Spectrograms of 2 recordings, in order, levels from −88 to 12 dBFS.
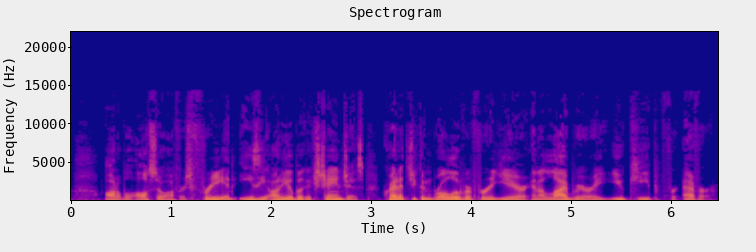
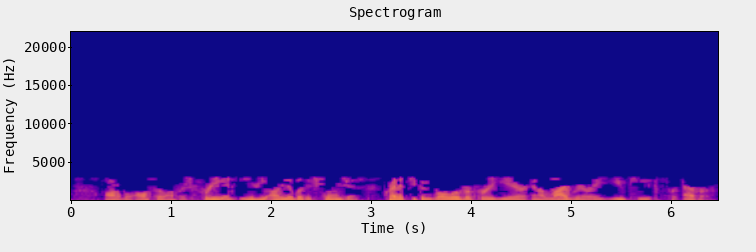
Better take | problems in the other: first | garbled, watery; badly; nothing above 3 kHz

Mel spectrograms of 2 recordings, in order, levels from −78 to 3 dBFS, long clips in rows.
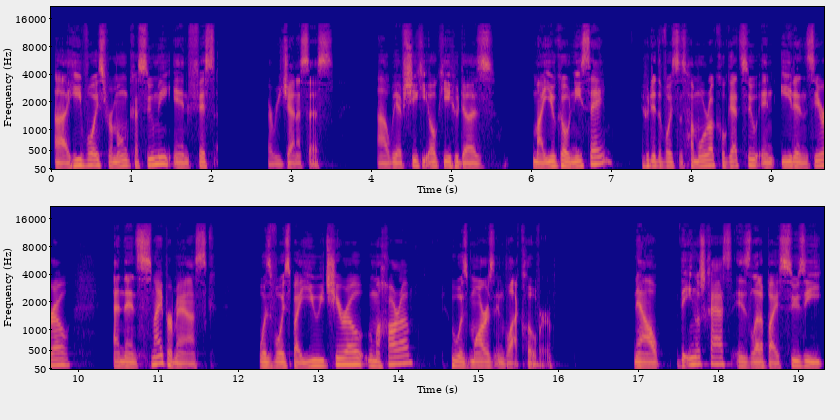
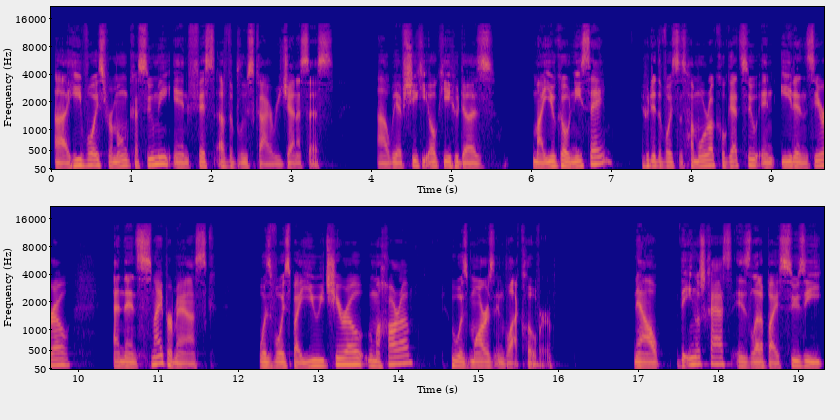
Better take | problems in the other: second | audio cutting out; at 2 s for 0.5 s

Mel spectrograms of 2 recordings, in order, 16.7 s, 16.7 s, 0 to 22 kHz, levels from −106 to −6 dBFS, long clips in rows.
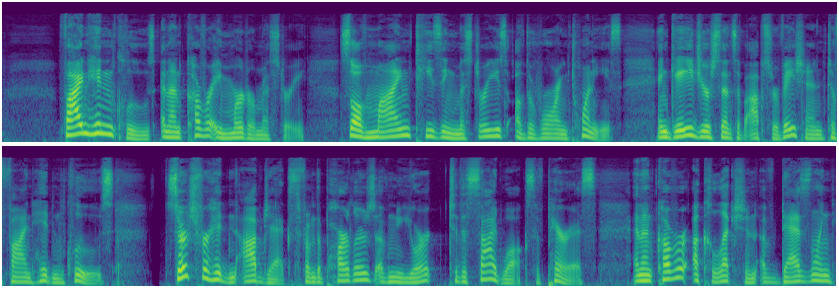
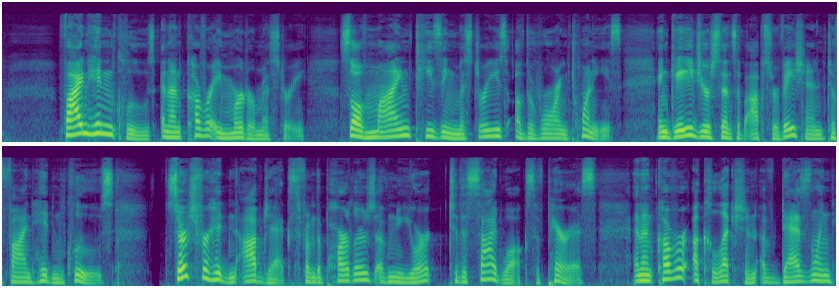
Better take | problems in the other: neither | none

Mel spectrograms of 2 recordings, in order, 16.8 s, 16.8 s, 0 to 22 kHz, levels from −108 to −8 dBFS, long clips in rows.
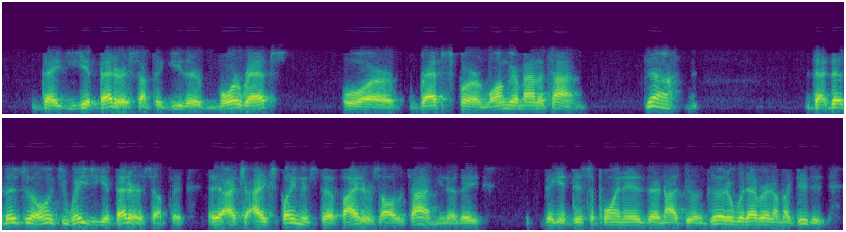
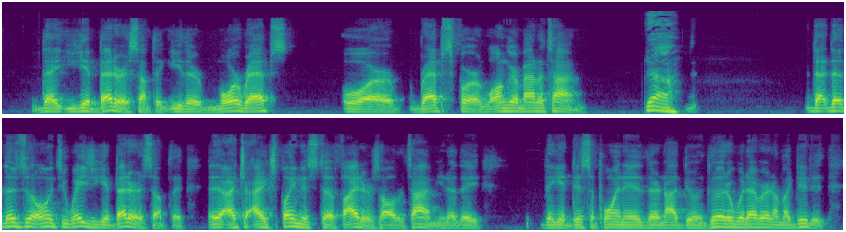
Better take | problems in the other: second | phone-call audio; poor line; nothing above 3.5 kHz

